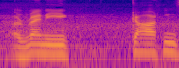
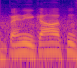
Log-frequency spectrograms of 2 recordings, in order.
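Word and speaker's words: Bennie Gardens: this plaque now and there is a renie Gardens I think or Benny Gardens sorry which is named after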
